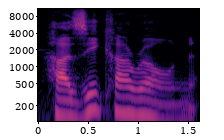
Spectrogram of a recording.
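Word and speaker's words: הזכרון: the CU with the Kats and the last syllable ran is correct let's put the word together hazikaron mitsu Yan hazikaron mitsu and the word zikaron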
